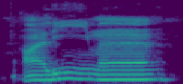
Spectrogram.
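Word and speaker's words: عَلِيمًا: Basira, alima, sami'a. Jangan ditahan kayak ada hamzah di belakangnya.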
